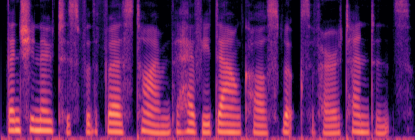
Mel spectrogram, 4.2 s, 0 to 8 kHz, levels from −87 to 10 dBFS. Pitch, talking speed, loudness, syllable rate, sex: 180 Hz, 200 wpm, -19 LUFS, 5.0 syllables/s, female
